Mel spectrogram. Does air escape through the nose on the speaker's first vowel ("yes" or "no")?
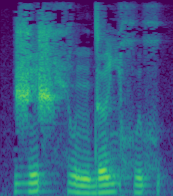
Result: no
